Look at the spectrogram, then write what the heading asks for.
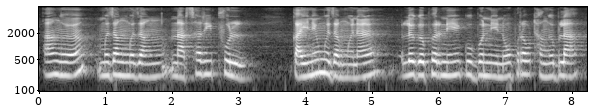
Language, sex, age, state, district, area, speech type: Bodo, female, 45-60, Assam, Kokrajhar, rural, spontaneous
